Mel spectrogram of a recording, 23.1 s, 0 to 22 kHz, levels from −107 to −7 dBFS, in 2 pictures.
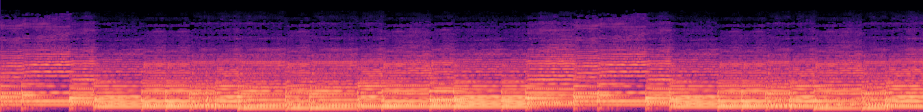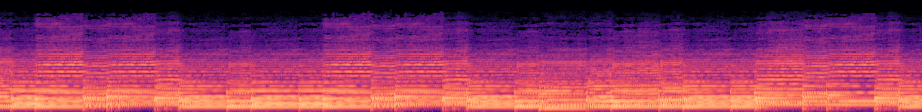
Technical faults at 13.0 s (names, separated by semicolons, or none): frames out of order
